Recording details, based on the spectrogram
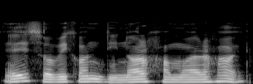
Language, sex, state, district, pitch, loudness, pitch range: Assamese, male, Assam, Kamrup Metropolitan, 120 Hz, -16 LUFS, 115-130 Hz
